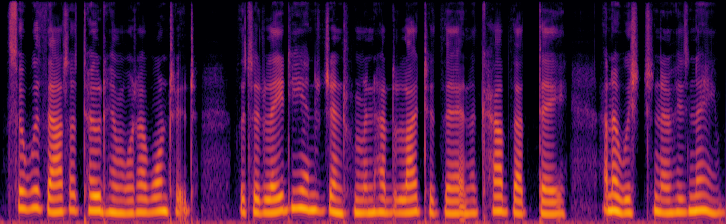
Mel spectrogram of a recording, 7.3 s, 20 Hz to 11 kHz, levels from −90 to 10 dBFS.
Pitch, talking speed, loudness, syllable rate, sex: 205 Hz, 230 wpm, -17 LUFS, 5.6 syllables/s, female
